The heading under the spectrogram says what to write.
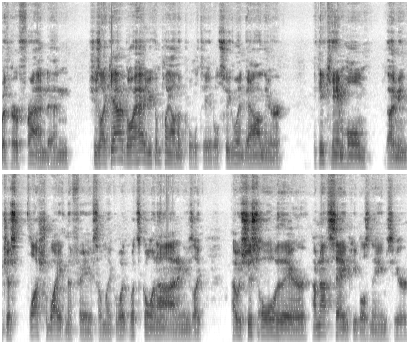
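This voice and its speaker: Pitched medium and varying in an ordinary way, this man's fairly quick speech comes in an ordinary speaking voice. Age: 50s. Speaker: caller sharing paranormal experience. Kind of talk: personal story on call-in show.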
